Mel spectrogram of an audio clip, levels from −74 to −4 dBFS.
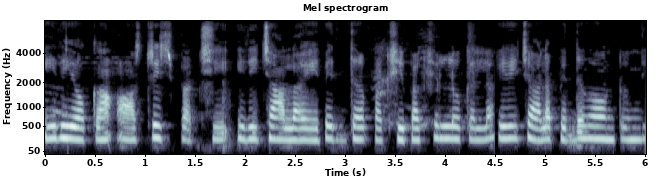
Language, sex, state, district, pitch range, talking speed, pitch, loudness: Telugu, female, Telangana, Nalgonda, 225-245 Hz, 110 wpm, 235 Hz, -19 LUFS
